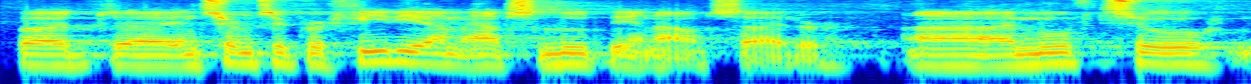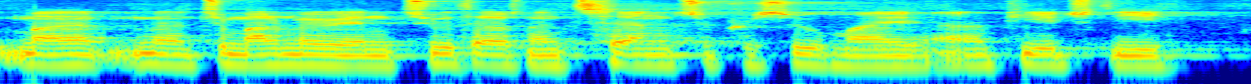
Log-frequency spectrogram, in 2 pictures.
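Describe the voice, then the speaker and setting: Low-pitched middle-aged academic man, Danish-born, hesitant lecturer, flat delivery, reverberant hall. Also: vocal fry. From Denmark. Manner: measured, hesitant with frequent fillers and restarts. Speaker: keynote speaker, researcher.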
